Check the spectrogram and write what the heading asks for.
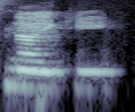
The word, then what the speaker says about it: Nike: heard one nike everybody nike is it nikkei greek i think so and for some reason i think of it like when i think of the sculpture well i'm just never sure how to pronounce it it's nike okay thank you the people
